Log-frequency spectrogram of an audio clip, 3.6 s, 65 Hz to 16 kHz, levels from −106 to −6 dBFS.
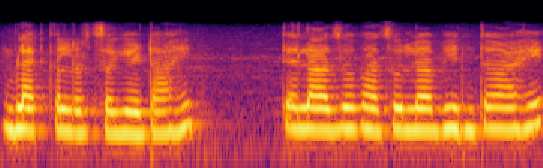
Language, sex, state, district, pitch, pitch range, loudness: Marathi, female, Maharashtra, Sindhudurg, 230 Hz, 225-235 Hz, -16 LUFS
